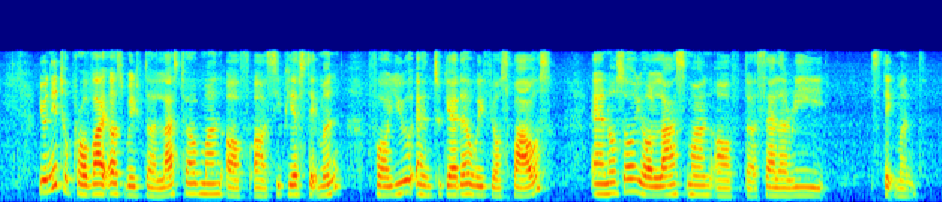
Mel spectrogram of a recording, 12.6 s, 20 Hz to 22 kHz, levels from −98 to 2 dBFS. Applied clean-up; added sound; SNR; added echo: none; none; none; none.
